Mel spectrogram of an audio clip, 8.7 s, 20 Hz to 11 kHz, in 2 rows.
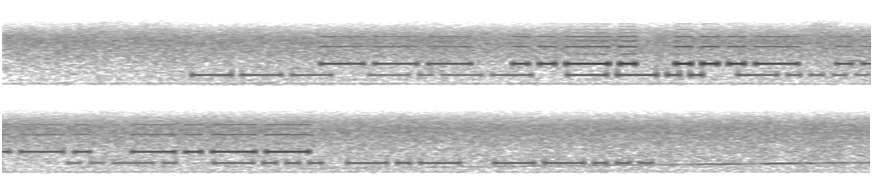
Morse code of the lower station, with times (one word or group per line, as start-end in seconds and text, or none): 0.9-4.3 OYZ6
4.7-7.6 FBK7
